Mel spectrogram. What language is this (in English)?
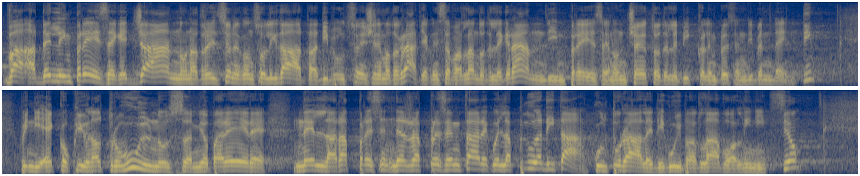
Italian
